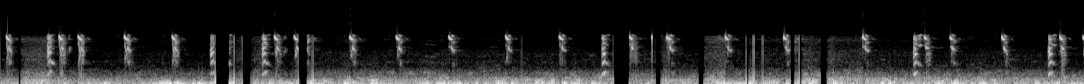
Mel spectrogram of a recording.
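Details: Persistent calling by a female peregrine falcon at a Łódź, Poland nest site as she waits for the male to take over: insistent harsh notes, singly and in doublets, nearly continuous over a rumbling backdrop.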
